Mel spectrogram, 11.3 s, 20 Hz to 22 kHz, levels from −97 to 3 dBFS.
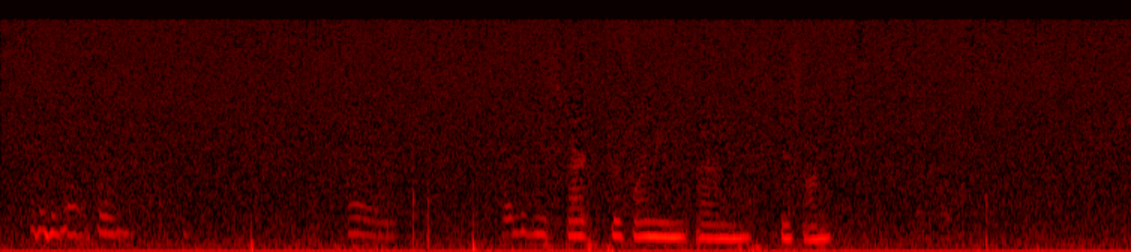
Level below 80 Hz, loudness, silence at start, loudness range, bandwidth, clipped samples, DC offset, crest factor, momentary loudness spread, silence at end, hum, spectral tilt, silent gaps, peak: -76 dBFS; -64 LUFS; 0 s; 3 LU; 16.5 kHz; under 0.1%; under 0.1%; 18 dB; 5 LU; 0 s; none; -3.5 dB/octave; none; -48 dBFS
